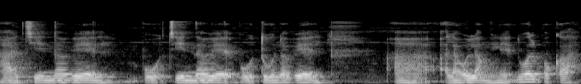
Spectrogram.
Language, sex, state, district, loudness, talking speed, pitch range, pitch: Mizo, male, Mizoram, Aizawl, -16 LUFS, 165 wpm, 90-95 Hz, 95 Hz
